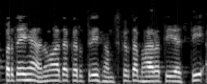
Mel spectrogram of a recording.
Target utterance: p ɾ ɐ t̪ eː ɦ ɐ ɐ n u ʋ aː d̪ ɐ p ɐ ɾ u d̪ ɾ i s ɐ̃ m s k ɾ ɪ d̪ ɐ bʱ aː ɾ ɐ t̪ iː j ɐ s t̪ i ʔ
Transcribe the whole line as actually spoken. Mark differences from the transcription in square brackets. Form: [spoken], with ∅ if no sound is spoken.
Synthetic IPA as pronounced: p ɾ ɐ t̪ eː ɦ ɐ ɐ n u ʋ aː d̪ ɐ [k] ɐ ɾ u [t̪] ɾ i s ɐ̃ m s k ɾ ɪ [t̪] ɐ bʱ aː ɾ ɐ t̪ iː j ɐ s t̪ i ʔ

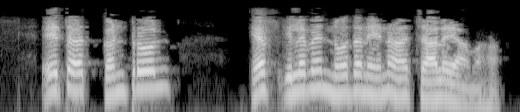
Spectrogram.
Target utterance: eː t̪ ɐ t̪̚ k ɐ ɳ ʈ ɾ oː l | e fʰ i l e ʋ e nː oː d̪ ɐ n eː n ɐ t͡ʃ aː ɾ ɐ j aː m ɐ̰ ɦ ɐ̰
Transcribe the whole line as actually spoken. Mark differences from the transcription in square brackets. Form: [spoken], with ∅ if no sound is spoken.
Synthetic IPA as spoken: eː t̪ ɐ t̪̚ k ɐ ɳ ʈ ɾ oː l | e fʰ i l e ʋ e nː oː d̪ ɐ n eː n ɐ t͡ʃ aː [l] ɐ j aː m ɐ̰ ɦ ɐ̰

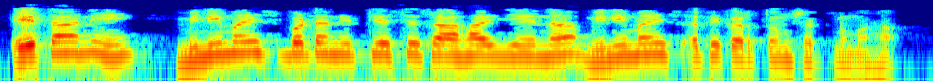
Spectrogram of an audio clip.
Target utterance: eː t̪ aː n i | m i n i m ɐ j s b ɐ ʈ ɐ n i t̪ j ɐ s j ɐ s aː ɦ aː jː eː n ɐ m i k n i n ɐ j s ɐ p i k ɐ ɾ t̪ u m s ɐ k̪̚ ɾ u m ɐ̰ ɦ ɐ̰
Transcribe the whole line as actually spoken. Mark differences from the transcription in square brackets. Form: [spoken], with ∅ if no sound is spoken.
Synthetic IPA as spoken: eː t̪ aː n i | m i n i m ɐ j s b ɐ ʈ ɐ n i t̪ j ɐ s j ɐ s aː ɦ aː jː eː n ɐ m i [∅] n i [m] ɐ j s ɐ p i k ɐ ɾ t̪ u m [ʃ] ɐ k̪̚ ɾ u m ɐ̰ ɦ ɐ̰

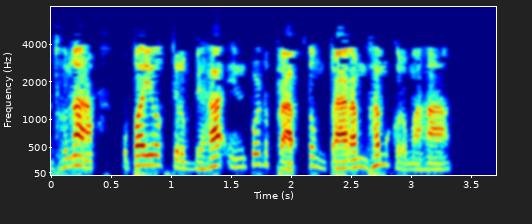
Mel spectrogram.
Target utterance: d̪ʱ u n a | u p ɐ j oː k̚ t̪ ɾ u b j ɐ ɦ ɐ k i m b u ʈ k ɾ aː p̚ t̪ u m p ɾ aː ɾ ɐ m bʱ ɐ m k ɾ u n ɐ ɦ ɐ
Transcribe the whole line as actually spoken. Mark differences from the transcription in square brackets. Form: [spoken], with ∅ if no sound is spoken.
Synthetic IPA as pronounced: d̪ʱ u n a | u p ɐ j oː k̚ t̪ ɾ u b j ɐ ɦ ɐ [ʔ] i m [p] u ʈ [p] ɾ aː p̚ t̪ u m p ɾ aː ɾ ɐ m bʱ ɐ m k ɾ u [m] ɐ ɦ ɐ

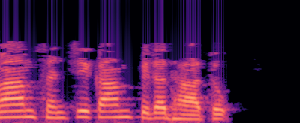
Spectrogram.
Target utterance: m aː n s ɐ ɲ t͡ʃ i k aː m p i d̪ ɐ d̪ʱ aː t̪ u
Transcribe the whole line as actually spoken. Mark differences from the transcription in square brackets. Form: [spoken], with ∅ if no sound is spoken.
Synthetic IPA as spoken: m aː [m] s ɐ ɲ t͡ʃ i k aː m p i d̪ ɐ d̪ʱ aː t̪ u

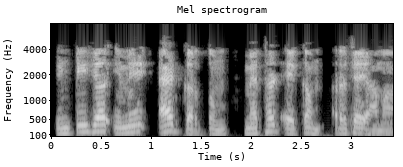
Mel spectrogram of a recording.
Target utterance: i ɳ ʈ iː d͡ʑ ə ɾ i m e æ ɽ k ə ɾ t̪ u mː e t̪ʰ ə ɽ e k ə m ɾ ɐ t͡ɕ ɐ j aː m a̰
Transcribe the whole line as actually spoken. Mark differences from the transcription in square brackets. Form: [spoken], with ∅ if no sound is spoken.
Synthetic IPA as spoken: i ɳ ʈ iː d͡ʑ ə ɾ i m e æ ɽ k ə ɾ t̪ u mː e t̪ʰ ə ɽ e k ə m ɾ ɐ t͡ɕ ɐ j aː m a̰

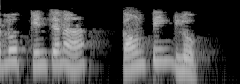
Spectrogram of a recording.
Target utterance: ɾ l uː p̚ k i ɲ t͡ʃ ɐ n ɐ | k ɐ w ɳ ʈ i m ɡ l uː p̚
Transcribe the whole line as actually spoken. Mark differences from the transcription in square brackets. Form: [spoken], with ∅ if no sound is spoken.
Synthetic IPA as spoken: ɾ l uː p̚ k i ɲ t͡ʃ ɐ n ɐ | k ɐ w ɳ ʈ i [ŋ] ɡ l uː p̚

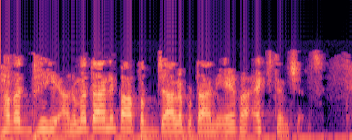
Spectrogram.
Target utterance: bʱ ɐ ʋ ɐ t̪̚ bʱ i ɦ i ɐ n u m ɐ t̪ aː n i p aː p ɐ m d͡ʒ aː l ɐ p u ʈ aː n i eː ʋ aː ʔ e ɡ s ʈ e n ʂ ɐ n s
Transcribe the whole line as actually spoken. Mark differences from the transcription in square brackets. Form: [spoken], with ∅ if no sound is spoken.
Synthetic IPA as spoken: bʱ ɐ ʋ ɐ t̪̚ bʱ i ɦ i ɐ n u m ɐ t̪ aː n i p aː p ɐ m d͡ʒ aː l ɐ p u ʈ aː n i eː ʋ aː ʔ e [k] s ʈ e n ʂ ɐ n s

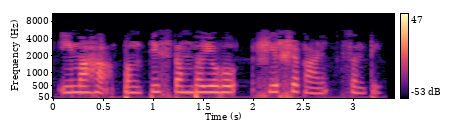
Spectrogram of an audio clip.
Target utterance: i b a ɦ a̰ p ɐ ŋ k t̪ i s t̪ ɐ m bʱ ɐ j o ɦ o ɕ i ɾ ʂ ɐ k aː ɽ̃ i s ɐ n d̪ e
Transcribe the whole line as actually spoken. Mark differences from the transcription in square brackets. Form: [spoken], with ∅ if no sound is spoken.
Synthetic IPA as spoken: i [m] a ɦ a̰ p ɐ ŋ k t̪ i s t̪ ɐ m bʱ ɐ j o ɦ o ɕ i ɾ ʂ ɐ k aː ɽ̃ i s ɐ n [t̪] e

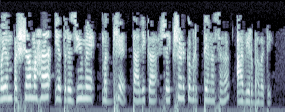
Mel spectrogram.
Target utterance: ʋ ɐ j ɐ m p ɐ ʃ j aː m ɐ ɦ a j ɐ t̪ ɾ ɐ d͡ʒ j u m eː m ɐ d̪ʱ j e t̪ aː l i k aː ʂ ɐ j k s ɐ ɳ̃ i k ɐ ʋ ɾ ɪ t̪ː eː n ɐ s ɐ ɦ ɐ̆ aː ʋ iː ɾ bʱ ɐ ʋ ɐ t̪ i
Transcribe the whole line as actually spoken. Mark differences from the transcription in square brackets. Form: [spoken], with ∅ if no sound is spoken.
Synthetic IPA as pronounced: ʋ ɐ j ɐ m p ɐ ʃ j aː m ɐ ɦ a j ɐ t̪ ɾ ɐ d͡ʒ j u m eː m ɐ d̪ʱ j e t̪ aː l i k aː [ʃ] ɐ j k [ʂ] ɐ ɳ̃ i k ɐ ʋ ɾ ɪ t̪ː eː n ɐ s ɐ ɦ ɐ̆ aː ʋ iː ɾ bʱ ɐ ʋ ɐ t̪ i

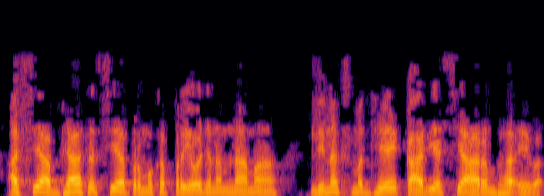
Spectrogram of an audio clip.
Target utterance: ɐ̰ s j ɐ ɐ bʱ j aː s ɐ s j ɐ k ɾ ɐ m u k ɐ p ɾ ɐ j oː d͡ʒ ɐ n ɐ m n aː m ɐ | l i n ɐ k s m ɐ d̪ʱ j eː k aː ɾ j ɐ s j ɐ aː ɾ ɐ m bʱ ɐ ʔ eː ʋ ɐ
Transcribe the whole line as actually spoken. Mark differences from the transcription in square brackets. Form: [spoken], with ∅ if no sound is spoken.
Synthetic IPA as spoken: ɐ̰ s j ɐ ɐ bʱ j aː s ɐ s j ɐ [p] ɾ ɐ m u [kʰ] ɐ p ɾ ɐ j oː d͡ʒ ɐ n ɐ m n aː m ɐ | l i n ɐ k s m ɐ d̪ʱ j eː k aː ɾ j ɐ s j ɐ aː ɾ ɐ m bʱ ɐ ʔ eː ʋ ɐ

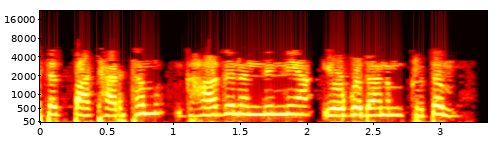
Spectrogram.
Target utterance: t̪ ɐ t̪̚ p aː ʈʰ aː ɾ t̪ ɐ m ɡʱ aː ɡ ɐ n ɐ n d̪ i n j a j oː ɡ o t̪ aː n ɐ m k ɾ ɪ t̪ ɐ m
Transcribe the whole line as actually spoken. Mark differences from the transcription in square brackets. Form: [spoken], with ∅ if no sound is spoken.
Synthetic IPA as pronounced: t̪ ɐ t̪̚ p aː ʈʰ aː ɾ [t̪ʰ] ɐ m ɡʱ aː ɡ ɐ n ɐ n d̪ i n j a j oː ɡ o [d̪] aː n ɐ m k ɾ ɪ t̪ ɐ m

